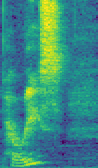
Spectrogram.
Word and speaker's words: Parise: Jeffrey Vincent Parise. I think I'm saying that right.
